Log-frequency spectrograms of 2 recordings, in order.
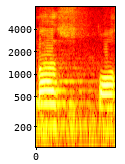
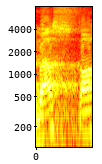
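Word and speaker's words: بسطة: Wazadakum fil khalqi bastah. Nah, kalau itu short. Ini sin. Dibaca dengan sin. Bastah. Bukan bastoh, kalau bastoh short. Ini sin ya.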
